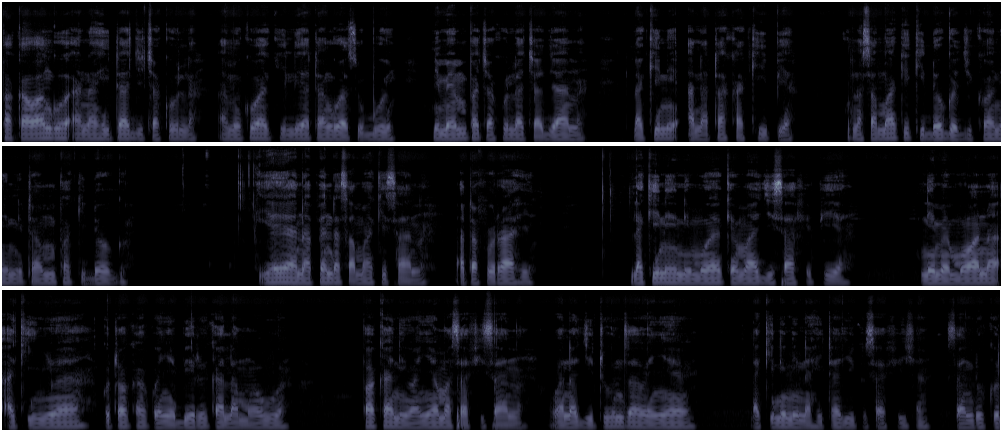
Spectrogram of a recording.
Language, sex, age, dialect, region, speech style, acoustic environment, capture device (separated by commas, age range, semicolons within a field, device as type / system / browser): Swahili, male, 25-34, Kenya - Nairobi Sheng-influenced, Kenya, focused, silence; nature, mobile / Linux / Chrome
